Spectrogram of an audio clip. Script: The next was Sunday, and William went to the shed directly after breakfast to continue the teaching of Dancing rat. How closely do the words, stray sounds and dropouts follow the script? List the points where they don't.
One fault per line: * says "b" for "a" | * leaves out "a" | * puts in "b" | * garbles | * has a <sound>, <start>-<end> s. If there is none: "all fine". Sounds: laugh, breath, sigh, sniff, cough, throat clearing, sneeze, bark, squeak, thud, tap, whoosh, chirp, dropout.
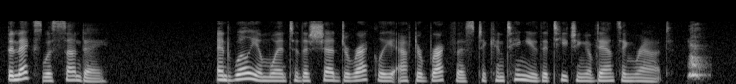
* has a bark, 6.9-7.1 s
